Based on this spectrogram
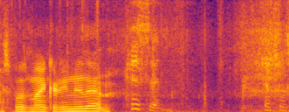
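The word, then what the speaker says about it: piscine: Pissin. Really? That's what it's called in French. No That's how kidding. you say swimming pool. I wonder if Mike knew that. What? I suppose Mike already knew that. Pissin.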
